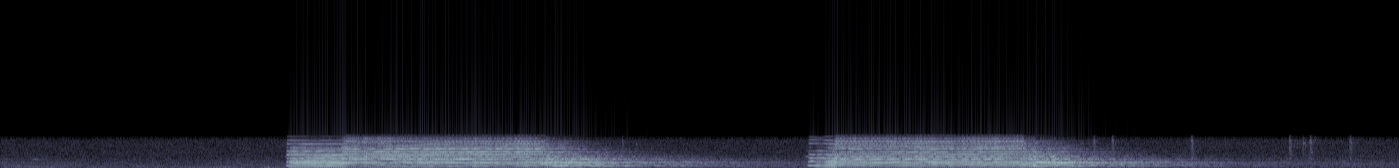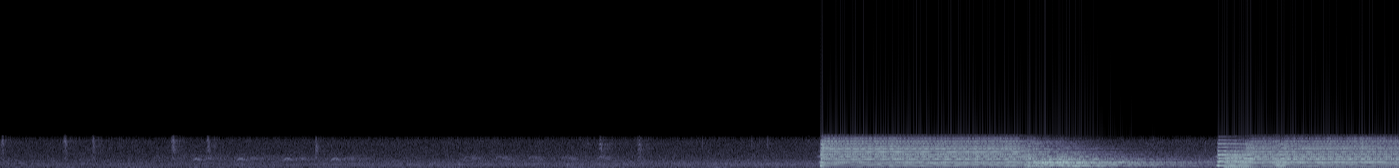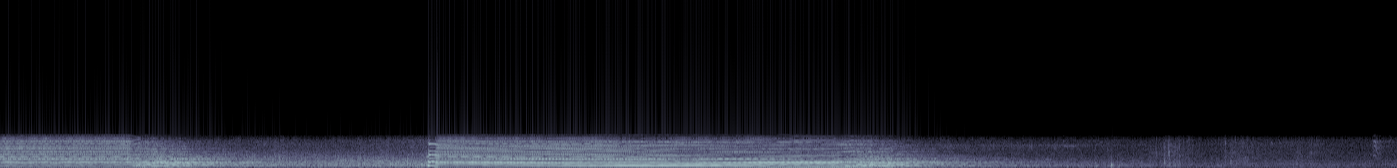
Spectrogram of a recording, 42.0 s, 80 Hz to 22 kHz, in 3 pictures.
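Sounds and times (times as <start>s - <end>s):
train horn chord blasts: 2.8s - 12.4s, 22.2s - 30.7s, 32.2s - 38.9s
faint clicks: 12.8s - 16.2s.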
